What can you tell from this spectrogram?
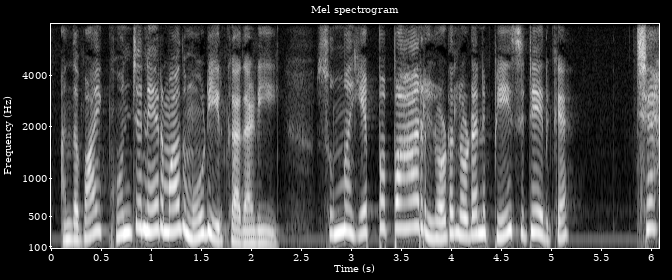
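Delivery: irritated husband snapping at chatty wife; exasperated. A narrator's reading. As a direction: sigh it out, sick of her chatter. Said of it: "என்று சலித்து கொண்டான்".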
